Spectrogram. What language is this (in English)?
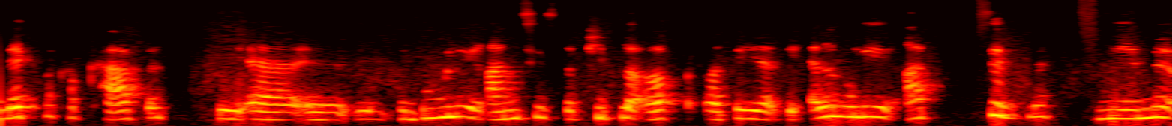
Danish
